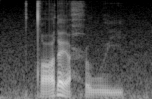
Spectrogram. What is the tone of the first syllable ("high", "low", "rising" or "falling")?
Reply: rising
